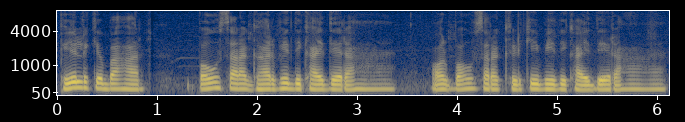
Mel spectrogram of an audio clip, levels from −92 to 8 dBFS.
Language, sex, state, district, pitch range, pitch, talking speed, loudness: Hindi, male, Jharkhand, Palamu, 130-145 Hz, 140 Hz, 195 wpm, -14 LUFS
